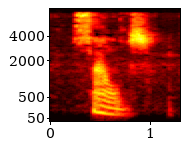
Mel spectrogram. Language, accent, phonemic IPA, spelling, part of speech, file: English, Southern England, /sæ(l)vz/, salves, noun, LL-Q1860 (eng)-salves.wav
- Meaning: plural of salve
